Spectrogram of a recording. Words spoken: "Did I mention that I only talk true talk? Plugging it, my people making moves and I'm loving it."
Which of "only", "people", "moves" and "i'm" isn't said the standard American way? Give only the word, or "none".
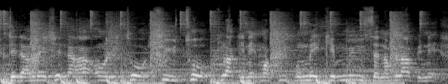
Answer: moves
